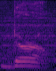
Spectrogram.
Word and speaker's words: Daryl: he plays durl and it's spelled d r l e it's not darl it's durl please get that right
